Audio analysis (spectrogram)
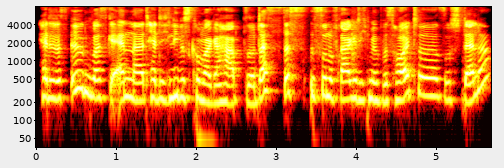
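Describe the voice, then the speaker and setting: A woman's voice: a little high, fairly even intonation, a little fast. A young woman in casual chat, telling a personal story in a chatty way, mixing in English words and acting out what people said.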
